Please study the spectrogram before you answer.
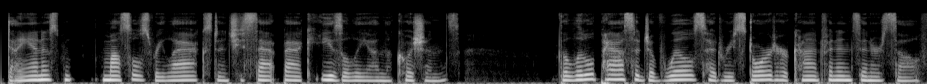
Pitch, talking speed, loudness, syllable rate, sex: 190 Hz, 140 wpm, -17 LUFS, 4.9 syllables/s, female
